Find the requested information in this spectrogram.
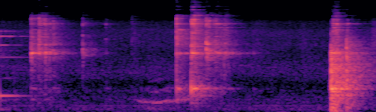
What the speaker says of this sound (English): we're just going to give that a little whisk there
